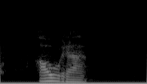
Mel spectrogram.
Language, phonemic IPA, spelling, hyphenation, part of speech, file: Dutch, /ˈɑu̯.raː/, aura, au‧ra, noun, Nl-aura.ogg
- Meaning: aura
